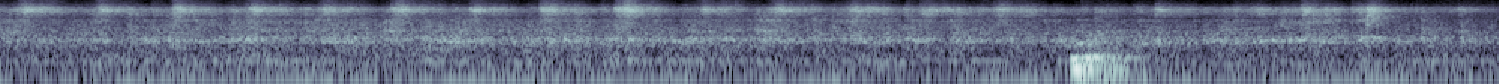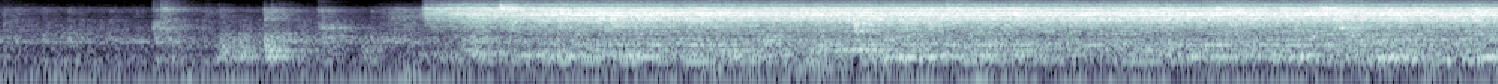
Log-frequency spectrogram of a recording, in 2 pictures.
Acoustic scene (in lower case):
restroom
